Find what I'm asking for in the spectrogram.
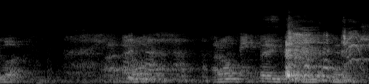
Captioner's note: people laughing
